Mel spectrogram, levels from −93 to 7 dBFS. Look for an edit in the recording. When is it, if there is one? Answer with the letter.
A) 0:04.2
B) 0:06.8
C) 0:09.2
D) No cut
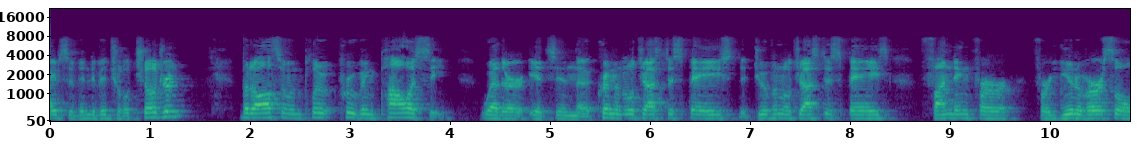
D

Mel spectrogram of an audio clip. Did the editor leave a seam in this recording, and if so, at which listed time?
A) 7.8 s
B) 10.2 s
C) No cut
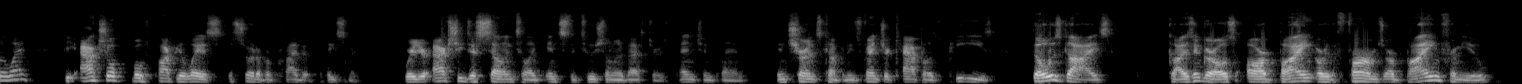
C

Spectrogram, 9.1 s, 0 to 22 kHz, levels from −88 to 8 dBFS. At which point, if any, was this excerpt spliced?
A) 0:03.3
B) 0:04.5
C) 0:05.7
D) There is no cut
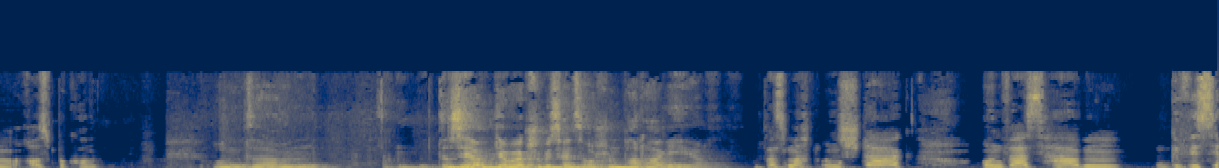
C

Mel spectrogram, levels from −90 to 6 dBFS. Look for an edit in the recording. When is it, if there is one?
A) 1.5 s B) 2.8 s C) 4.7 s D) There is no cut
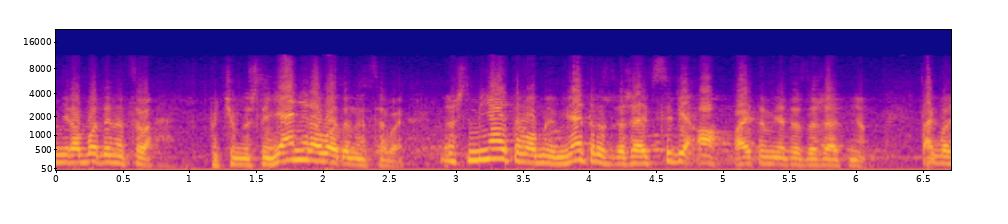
D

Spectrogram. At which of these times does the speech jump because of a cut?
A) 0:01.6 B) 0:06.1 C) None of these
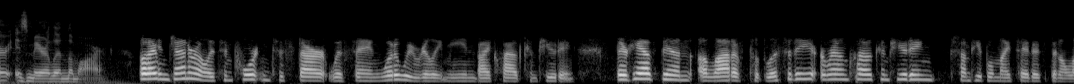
A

